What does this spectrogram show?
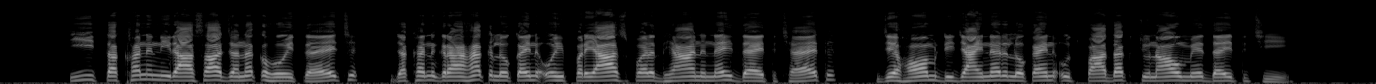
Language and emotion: Maithili, sad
